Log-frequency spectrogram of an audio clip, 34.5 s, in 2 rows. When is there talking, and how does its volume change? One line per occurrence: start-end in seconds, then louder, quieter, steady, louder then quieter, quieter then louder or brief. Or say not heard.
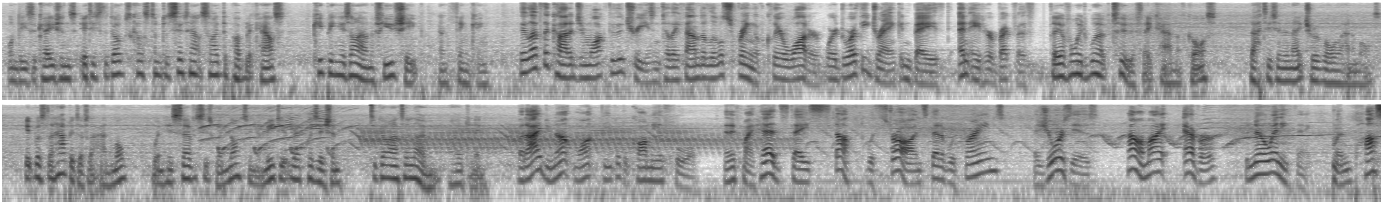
0.1-34.4 steady.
